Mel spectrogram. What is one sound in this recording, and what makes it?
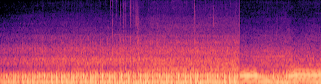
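A nearby motorcycle engine rumbles roughly at idle.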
